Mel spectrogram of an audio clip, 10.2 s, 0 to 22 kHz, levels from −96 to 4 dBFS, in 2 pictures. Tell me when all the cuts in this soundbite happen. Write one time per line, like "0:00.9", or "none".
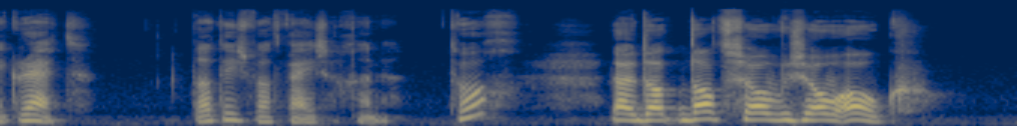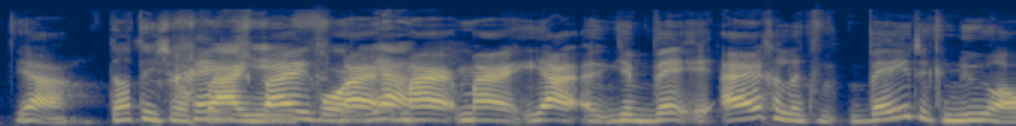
none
